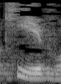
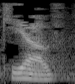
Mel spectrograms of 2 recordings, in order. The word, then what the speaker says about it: Kyiv: Okay, they're in the capital of Kyiv, or we might pronounce it Kiev.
